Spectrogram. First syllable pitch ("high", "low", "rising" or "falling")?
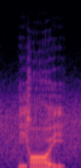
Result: low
